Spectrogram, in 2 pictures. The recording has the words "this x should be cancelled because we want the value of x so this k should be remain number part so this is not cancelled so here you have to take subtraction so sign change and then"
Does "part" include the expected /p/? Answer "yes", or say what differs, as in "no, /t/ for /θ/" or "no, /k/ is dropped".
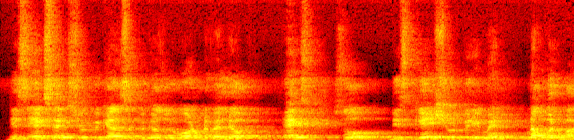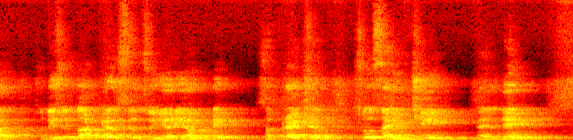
no, /f/ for /p/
